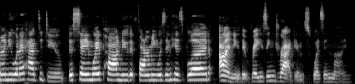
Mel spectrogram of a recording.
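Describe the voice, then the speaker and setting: Here a female storybook reader brings a children's picture book to life, reading it aloud with plenty of expression. Her voice is fairly high.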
